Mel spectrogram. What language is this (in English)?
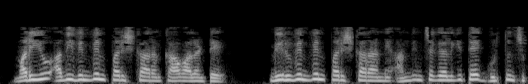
Telugu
